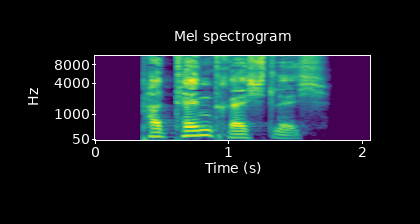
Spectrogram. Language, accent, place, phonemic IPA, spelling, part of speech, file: German, Germany, Berlin, /paˈtɛntˌʁɛçtlɪç/, patentrechtlich, adjective, De-patentrechtlich.ogg
- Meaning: patent law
